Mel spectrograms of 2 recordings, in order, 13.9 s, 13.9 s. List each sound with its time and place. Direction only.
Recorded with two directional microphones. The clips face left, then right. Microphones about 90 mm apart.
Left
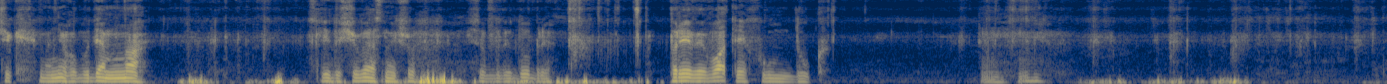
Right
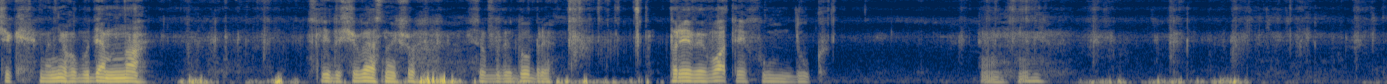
0.0 s speech: centre (ahead or behind)
3.2 s speech: 5° right (ahead or behind)
3.6 s speech: 35° right (ahead or behind)
4.4 s a sound: 25° right (ahead or behind)
5.0 s speech: 35° right (ahead or behind)
5.6 s speech: 25° left (ahead or behind)
5.9 s a sound: 5° left (ahead or behind)
7.3 s speech: 25° left (ahead or behind)
9.8 s speech: 5° right (ahead or behind)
